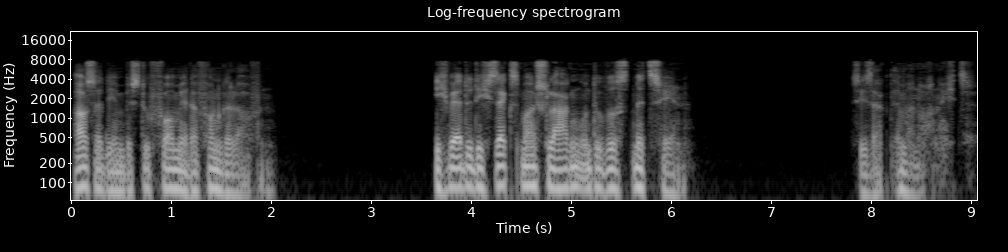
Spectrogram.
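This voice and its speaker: Very deep gravelly male reader. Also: dry recording. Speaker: audiobook reader. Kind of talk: first-person audiobook narration. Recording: dull lo-fi dry recording.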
